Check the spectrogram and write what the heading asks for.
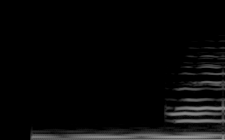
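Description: Synthesized intro music: a low sustained drone swells in after a moment of silence, and higher held tones join it about one and a half seconds in.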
